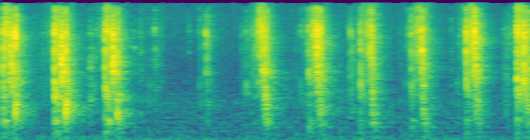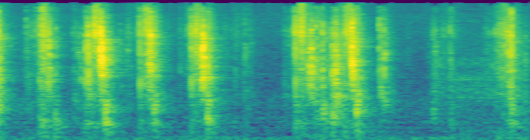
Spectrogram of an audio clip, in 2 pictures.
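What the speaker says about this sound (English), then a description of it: "these cards do not want to shuffle" Tarot cards being shuffled by hand in a quiet room, a quick series of crisp riffling bursts in an uneven rhythm, close and fairly soft, with no voices.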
